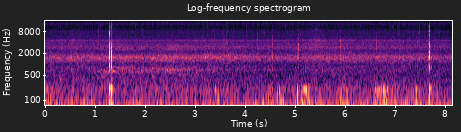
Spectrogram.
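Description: Sea kayaks paddling through a sea cave: steady water lapping and paddle splashes with some low thumps, and two sharp knocks, one about a second in and one near the end.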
